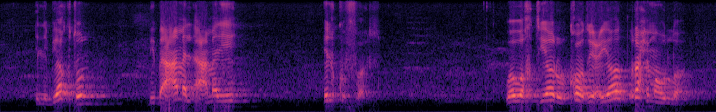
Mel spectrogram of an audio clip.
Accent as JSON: {"language": "Arabic", "country": "Egypt", "said": "انت لما بتروح بلد هنا عندنا في مصر اسمها كفر الشيخ"}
